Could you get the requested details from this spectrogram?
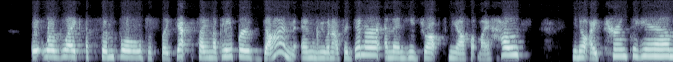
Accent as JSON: {"language": "English", "country": "Philippines", "said": "being Filipino, there's a lot of pressure to get married early."}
